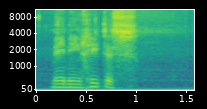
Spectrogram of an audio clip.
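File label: "meningitis", Dutch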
